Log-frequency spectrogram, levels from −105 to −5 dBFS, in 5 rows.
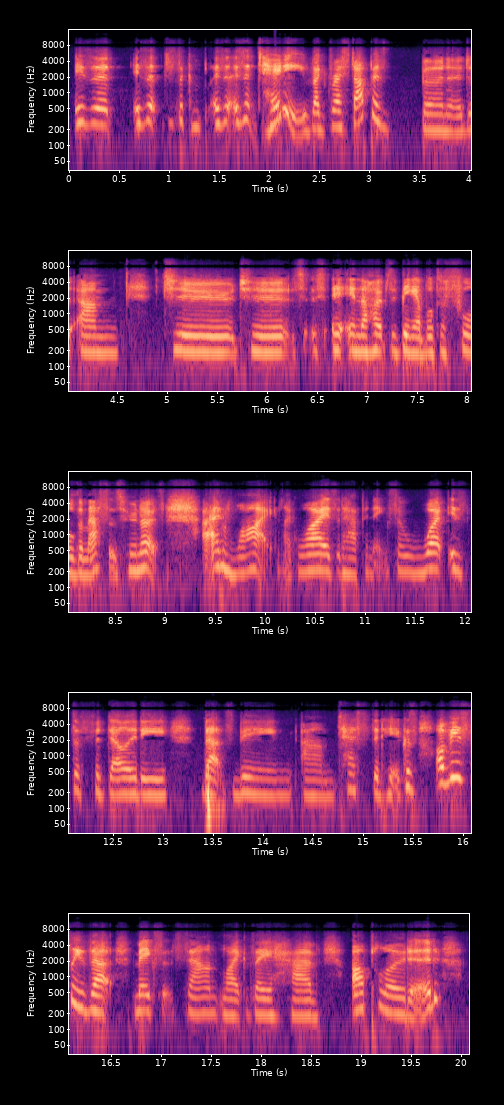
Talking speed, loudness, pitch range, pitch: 175 wpm, -18 LUFS, 190-230 Hz, 205 Hz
